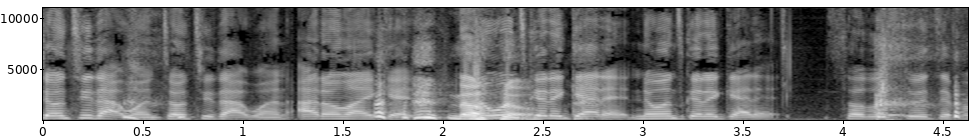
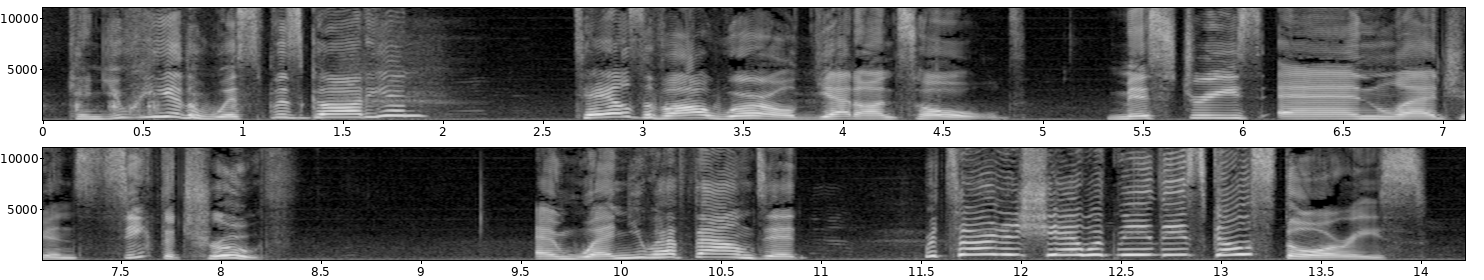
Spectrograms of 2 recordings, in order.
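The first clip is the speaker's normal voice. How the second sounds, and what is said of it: Badly done Brooklyn accent. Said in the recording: “She's like doing a Brooklyn accent wrong ... That's the shittiest Brooklyn accent I ever heard.”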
